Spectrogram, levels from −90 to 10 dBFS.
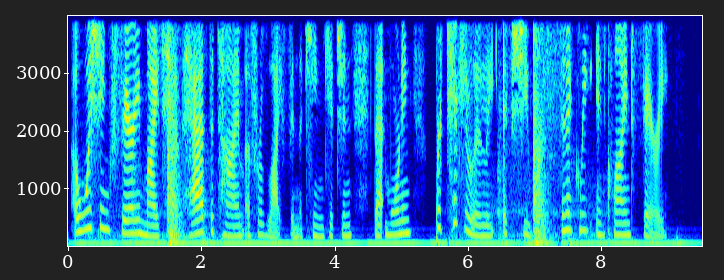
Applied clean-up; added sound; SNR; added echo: none; Slam; 9 dB; none.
